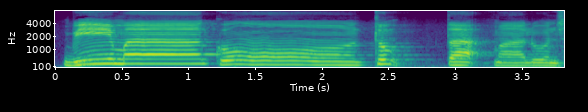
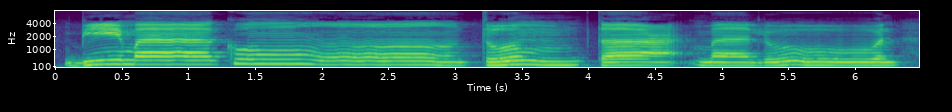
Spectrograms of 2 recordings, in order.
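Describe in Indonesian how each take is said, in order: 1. Huruf m sebelum ta'malun tidak diucapkan dengan jelas. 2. Huruf m sebelum ta'malun diucapkan dengan jelas. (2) "Yang betul ... mimnya jelas"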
